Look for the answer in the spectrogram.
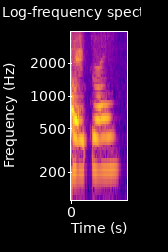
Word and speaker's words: Jethro: Jethro? – Jethro.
